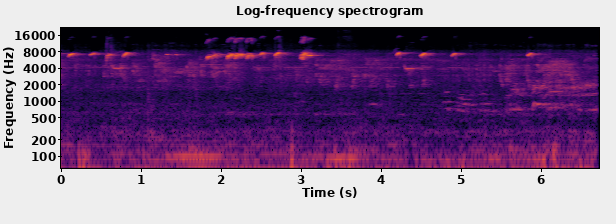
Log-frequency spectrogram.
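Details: Wild blue-crowned hanging parrot approaching, giving very high, thin, sharp chirps near the top of hearing, in quick bursts of two to four notes over about seven seconds, with faint lower background sounds and a soft murmur.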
